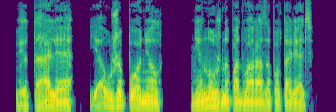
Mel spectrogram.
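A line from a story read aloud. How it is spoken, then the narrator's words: Displeased grumbling. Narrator (Russian): недовольно проворчал компаньон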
